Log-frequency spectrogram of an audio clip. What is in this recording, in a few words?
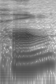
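"hang", Mandarin Chinese, second tone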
